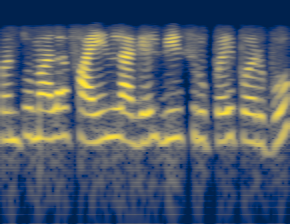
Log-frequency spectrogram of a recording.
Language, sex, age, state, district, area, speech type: Marathi, female, 30-45, Maharashtra, Buldhana, rural, conversation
